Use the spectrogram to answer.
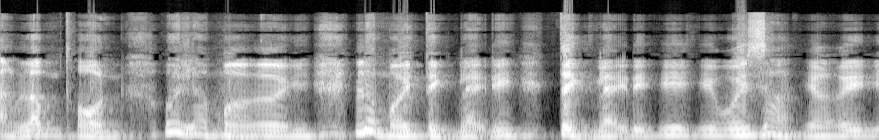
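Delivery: high, chanting funeral wail; howling lament. A narrator's reading. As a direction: howl out a rambling, hammed-up dirge for your friend. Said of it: "miệng thì gào lên".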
